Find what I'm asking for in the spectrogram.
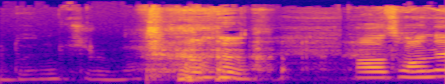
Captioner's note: laughs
